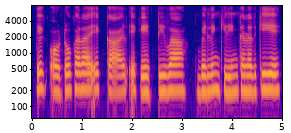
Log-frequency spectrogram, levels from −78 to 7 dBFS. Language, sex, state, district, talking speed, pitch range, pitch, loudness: Hindi, female, Madhya Pradesh, Bhopal, 155 wpm, 190-210 Hz, 200 Hz, -15 LUFS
